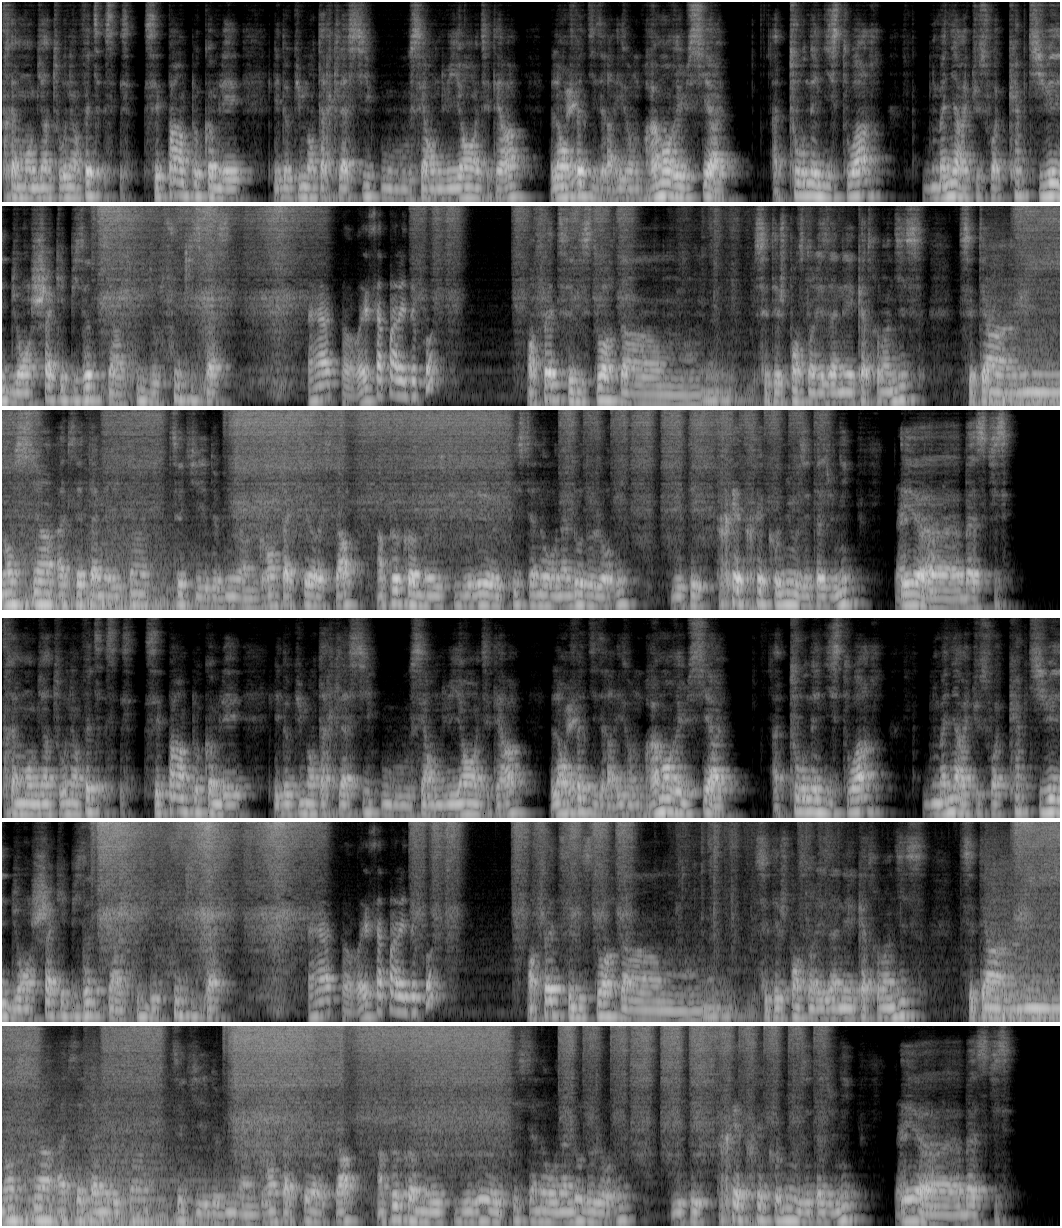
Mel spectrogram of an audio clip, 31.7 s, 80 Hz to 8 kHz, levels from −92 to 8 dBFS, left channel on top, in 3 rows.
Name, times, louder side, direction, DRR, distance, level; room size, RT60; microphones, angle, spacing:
voice 1, 0.0-2.4 2.7-5.2 5.5-7.2 7.7-8.7 9.2-12.8 15.8-19.8 20.2-27.4 27.8-29.7 30.1-31.2, left 2 dB, 45° left, 0.9 m, -24 dB
sound 1, 11.4-13.8 14.6-15.2 15.7-16.9 17.4-17.9 18.5-18.8 20.7-21.5 22.1-22.8 23.4-26.3 26.7-29.4, right 5 dB, 30° right, 0.9 m, -25 dB
voice 2, 13.6-14.9 20.4-20.5 30.1-30.5, left 2 dB, 20° left, 0.3 m, -25 dB
sound 2, 20.4-24.4, right 1 dB, 60° right, 1.0 m, -33 dB
3.6 x 2.7 x 4.0 m
head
